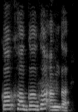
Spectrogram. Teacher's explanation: जो क वर्ग है यानी क ख ग घ अंग, इन सब का उच्चारण स्थान कंठ है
